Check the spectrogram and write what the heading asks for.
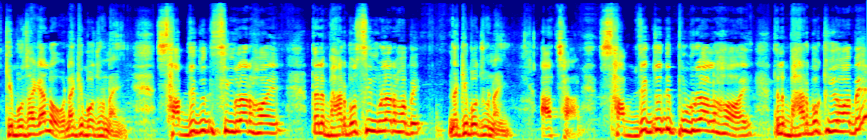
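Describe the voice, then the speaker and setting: A man's voice: very high-pitched, animated, fast, a bit bright. A young man teaching English grammar in a live online class, reading out chat comments and repeating himself as he coaxes students and keeps checking they understand. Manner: repetitive, coaxing, constantly checks understanding. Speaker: English tutor.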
